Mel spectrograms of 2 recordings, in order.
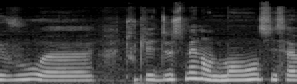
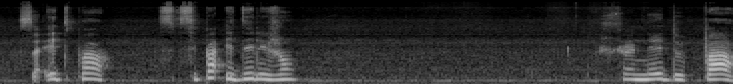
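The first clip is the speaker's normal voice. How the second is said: angry, furious voice. Complaining about being handed pills instead of help: angry. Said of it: "je suis en colère, là. Je suis vénère".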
